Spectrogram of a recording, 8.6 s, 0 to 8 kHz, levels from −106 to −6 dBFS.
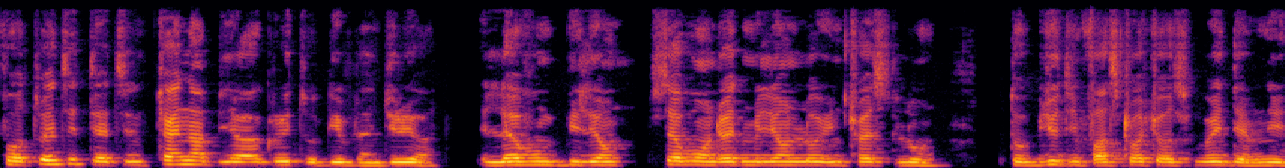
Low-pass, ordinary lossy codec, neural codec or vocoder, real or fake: none; none; none; real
